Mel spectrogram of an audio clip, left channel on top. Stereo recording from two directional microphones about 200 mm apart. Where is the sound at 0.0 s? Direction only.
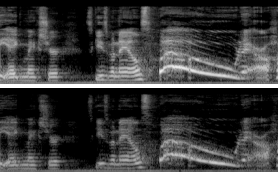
40° left (ahead or behind).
